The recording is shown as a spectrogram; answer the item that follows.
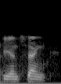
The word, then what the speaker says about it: Pyeongchang: Pyeongchang. Pyeongchang es Corea del Sur, Pyongyang es Corea del Norte.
